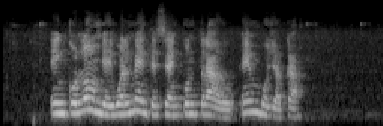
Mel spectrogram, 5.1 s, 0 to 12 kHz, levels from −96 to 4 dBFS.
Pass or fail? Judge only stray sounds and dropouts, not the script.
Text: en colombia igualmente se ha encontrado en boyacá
pass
